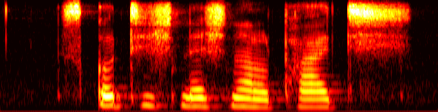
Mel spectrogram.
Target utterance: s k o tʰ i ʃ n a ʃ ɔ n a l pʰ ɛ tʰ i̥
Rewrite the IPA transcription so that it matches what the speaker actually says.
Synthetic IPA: s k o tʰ i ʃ n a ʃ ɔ n a l pʰ a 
